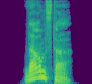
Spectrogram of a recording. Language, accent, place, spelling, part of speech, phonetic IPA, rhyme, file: German, Germany, Berlin, wärmster, adjective, [ˈvɛʁmstɐ], -ɛʁmstɐ, De-wärmster.ogg
- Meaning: inflection of warm: 1. strong/mixed nominative masculine singular superlative degree 2. strong genitive/dative feminine singular superlative degree 3. strong genitive plural superlative degree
